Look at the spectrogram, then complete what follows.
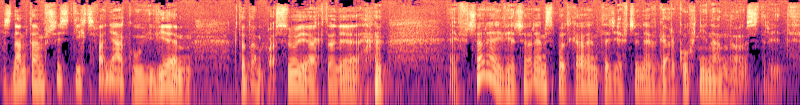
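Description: Cocky streetwise tough guy, gravelly and slow, swings up and down, hissy old tape. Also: fairly low pitch, huge pitch swings, exaggerated voice. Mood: cocky storytelling. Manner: brash, cocky, slangy. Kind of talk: 1990s radio drama acting.

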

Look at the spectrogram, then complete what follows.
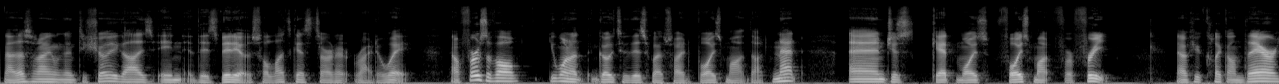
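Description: A man narrating a casual software tutorial step by step, in an informal, hesitant manner with a clear, smooth voice. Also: lowish voice, moderate pace. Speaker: tutorial host.

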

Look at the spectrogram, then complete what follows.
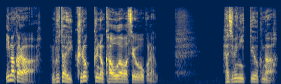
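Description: Stage director: male, stern, commanding, very animated delivery, audio drama. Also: a little high, dry recording, clean studio sound. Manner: commanding, uncompromising. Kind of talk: Japanese audio drama acting.

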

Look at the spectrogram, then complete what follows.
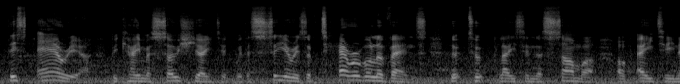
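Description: A man in his forties leading a walking tour, explaining sights with enthusiasm while walking outdoors in a city and filming on a close phone camera. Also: on the high side. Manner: enthusiastic, explanatory, pointing things out. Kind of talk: casual on-location tour narration. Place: outdoors on busy city streets. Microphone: handheld phone camera close to face. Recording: outdoor street traffic noise. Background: street and traffic noise.

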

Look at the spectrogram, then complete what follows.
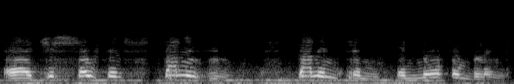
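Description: A man's voice: fairly high pitch, lively intonation, slow. A man with a Northumbrian English accent making contact as a CB radio operator. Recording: noisy, muffled CB radio transmission.

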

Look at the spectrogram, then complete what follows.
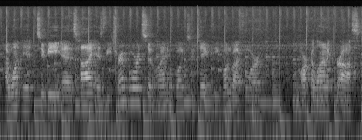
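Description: A middle-aged man hosting a DIY video, explaining a woodworking build step by step to an action camera a few feet away. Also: mid-range voice. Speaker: DIY woodworking vlog host. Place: home garage and driveway, some indoors in a bare room. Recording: roomy echo, music behind.

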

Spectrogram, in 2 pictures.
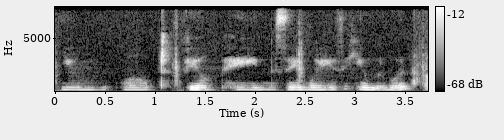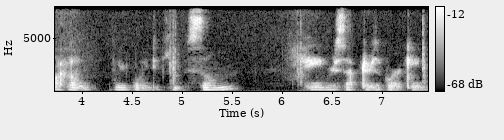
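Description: Woman, hushed ASMR doctor roleplay, close-miked, calm and halting, gravelly fry, faint noise with clicks. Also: mid-range voice, poor audio. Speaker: ASMR performer playing a hypnotist doctor. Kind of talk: ASMR medical roleplay, soft-spoken and whispering.

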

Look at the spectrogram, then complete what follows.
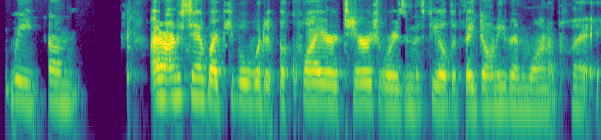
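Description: A woman reading a curious, wide-eyed space probe in a table read over a video call, talking in an earnest, halting way. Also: medium pitch, little pitch movement, fairly bright tone, close to an everyday voice. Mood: wondering.

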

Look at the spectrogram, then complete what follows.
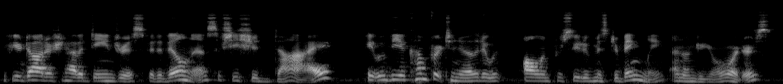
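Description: A woman voicing a dry, sardonic middle-aged father in a storybook, speaking coolly and deliberately. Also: deep voice, husky, heavily acted, poor audio. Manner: cool, deliberate, deadpan.

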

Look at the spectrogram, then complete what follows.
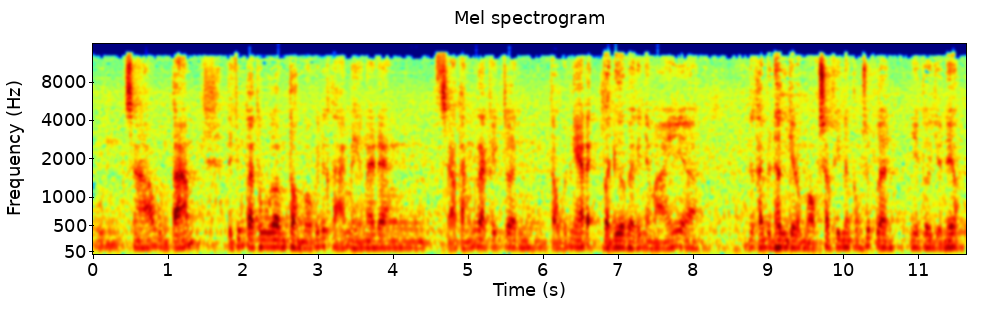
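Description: A middle-aged man explaining a city project in a formal interview, measured and full of "ờ" pauses. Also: medium pitch, background noise. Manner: measured, explanatory, frequent "ờ" fillers. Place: studio office set with photo wall. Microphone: lapel mic.

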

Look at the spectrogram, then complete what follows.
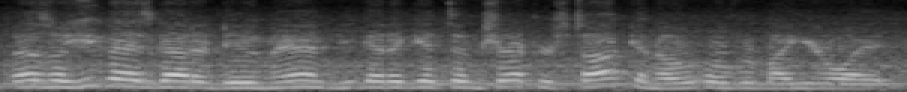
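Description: A man with a slightly high-pitched voice talks in a loose, chatty, slangy way, like a radio hobbyist on the CB. A clearly audible background noise sits behind him. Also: steady tone, brisk, lo-fi sound. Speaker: CB radio operator, channel host. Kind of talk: casual CB radio chat.

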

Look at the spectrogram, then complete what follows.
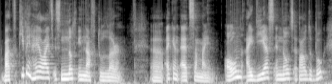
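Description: A man in his thirties from the Czech Republic with a Czech accent, speaking English as a second language while walking through his note system in a screen-share tutorial, halting often with fillers and restarts. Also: medium pitch, sing-song, warm tone. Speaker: trainer.

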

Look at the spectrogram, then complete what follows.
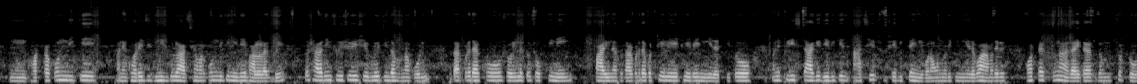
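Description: A young woman chatting to viewers in a run-on, repetitive way as she narrates a casual home vlog. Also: lowish voice. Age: young adult. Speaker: home vlogger. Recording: clearly noisy home recording, uneven volume.

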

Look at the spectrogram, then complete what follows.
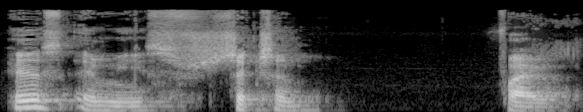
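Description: A man with a mid-range voice narrates a scripted lesson. He reads out questions and follows each with a short answer. His delivery is deliberate, in the way of an instructor. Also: mid-range voice, expressive, a little mellow.

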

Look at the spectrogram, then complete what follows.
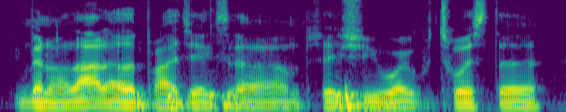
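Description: Deep-voiced young man, casual radio host. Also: completely flat delivery, fast talker, darkish tone, dry recording. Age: young adult. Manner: informal, slangy. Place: radio studio with equipment racks. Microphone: close studio broadcast microphone.

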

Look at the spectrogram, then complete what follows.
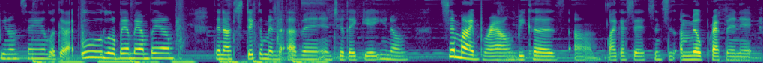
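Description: A woman, a mom chatting casually as she walks through her meal prep. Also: on the low side. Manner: chatty and relaxed, many fillers. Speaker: vlogger, mom cooking for her kids. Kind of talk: casual cooking voice-over.

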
